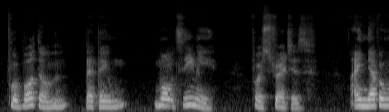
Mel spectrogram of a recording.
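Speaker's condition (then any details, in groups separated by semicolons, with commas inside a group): ALS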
